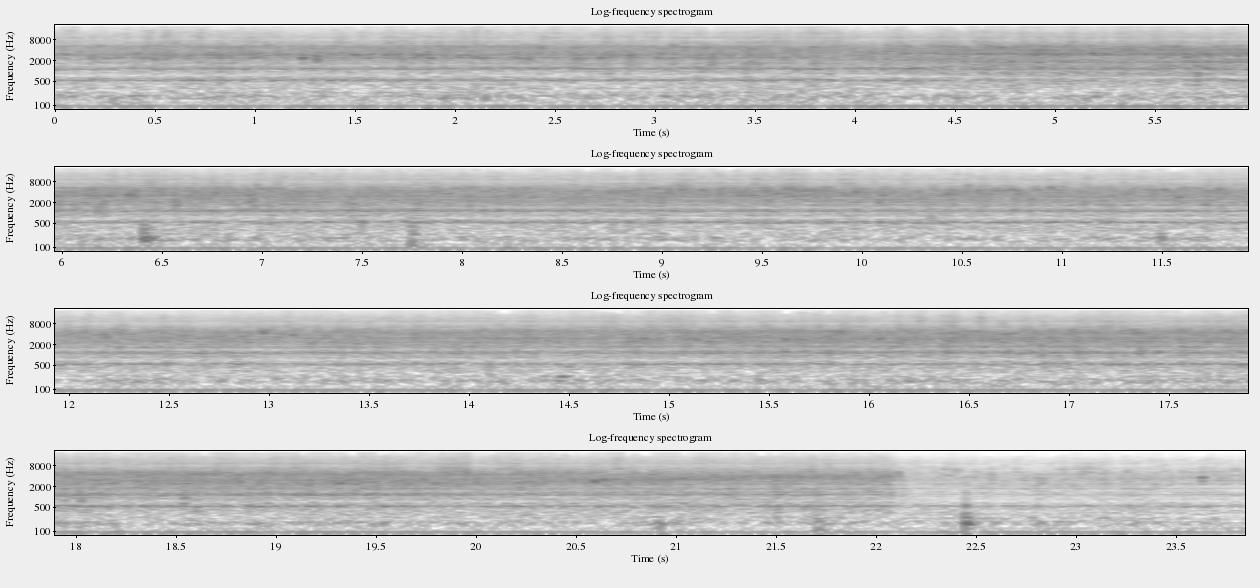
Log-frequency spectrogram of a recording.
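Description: Shrimp fry in hot grease, a loud, dense, continuous sizzle that holds close and steady throughout, dropping slightly near the end.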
